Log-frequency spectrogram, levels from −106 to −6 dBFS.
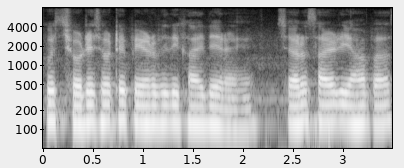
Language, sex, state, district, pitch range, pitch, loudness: Hindi, male, Madhya Pradesh, Umaria, 115-125 Hz, 120 Hz, -16 LUFS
